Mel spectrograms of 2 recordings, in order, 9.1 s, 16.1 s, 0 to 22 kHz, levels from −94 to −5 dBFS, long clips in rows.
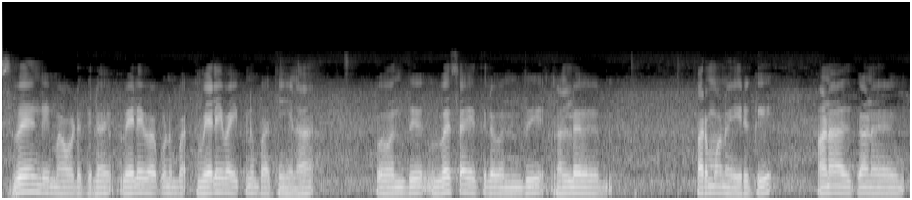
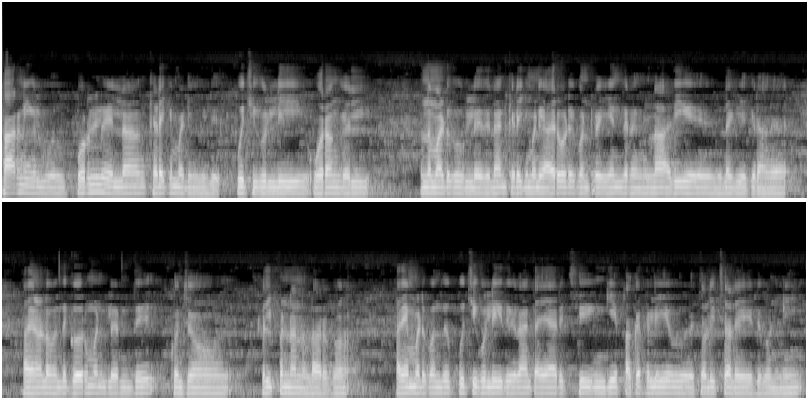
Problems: low volume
